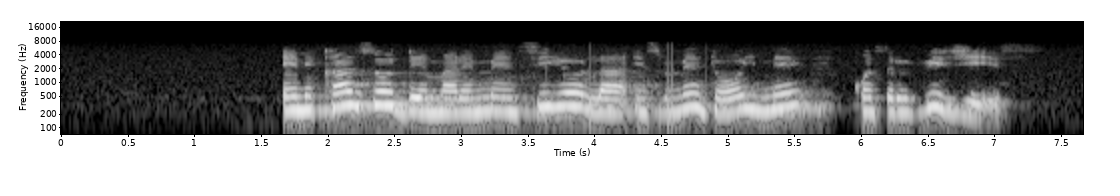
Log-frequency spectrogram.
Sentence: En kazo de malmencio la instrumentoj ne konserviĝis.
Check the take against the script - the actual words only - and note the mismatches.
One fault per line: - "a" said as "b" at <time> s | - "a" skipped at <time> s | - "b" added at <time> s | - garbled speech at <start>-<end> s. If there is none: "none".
none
